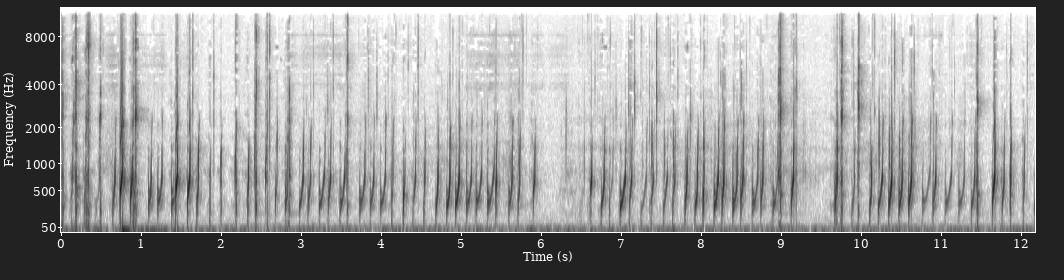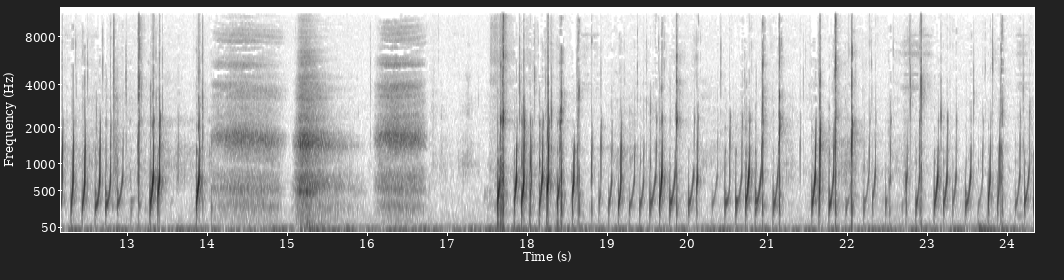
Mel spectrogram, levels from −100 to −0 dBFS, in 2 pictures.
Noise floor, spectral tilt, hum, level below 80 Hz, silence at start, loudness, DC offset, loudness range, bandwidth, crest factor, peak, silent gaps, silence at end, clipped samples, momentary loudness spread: -52 dBFS; -3 dB/octave; none; -52 dBFS; 0 s; -31 LUFS; under 0.1%; 5 LU; 11.5 kHz; 20 dB; -10 dBFS; none; 0.05 s; under 0.1%; 14 LU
